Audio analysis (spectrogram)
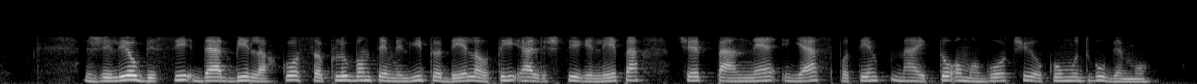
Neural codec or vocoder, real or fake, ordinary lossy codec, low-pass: codec, 24 kHz, 0.9 kbps, WavTokenizer, medium speech release version 1; fake; none; 3.6 kHz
